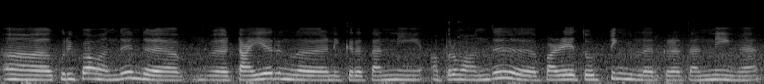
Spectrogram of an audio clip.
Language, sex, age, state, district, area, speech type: Tamil, female, 30-45, Tamil Nadu, Mayiladuthurai, urban, spontaneous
